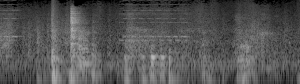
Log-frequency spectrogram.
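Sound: mobile phone ringing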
